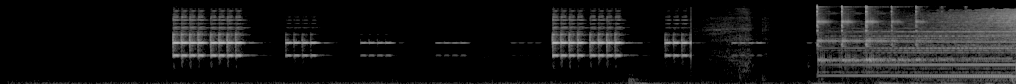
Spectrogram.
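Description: Alarm ringtone waking a sleeper: bright bell-like beeps in two loud bursts, each trailed by fainter repeats. Music with guitar comes in about eight seconds in.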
